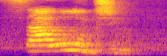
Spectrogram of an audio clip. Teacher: que tem a penúltima sílaba da palavra como sílaba tônica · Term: paroxítonas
